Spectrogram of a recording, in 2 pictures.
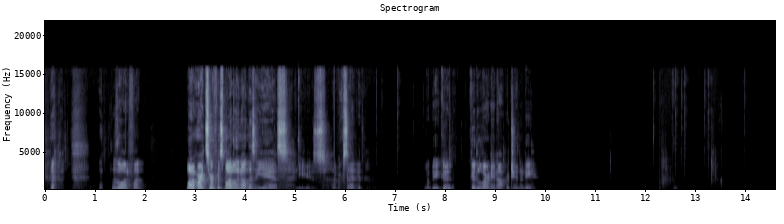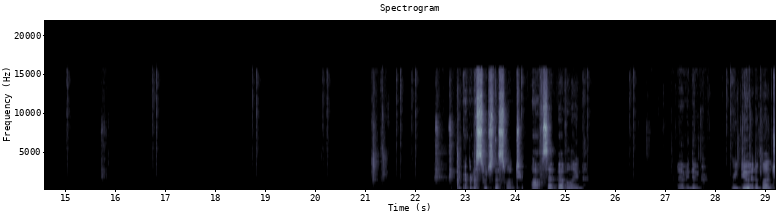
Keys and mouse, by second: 5.5 ctrl+click, 7.2-12.1 drag, 12.1-22.2 shift+middle drag, 13.8-22.2 drag, 21.2 Tab, 21.5 right click, 22.5-23.5 shift+drag, 22.5-23.5 shift+middle drag, 22.5-28.3 shift+right drag, 25.2-28.3 drag, 25.2-28.5 middle drag, 28.7 Tab.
